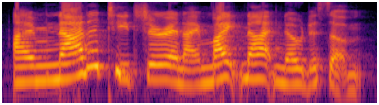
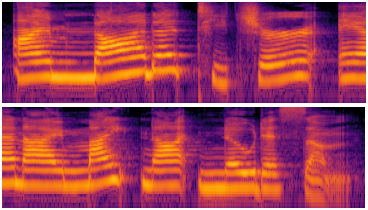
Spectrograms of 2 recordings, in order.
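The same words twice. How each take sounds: First: The sentence is said a bit faster. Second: The sentence is said relatively slowly.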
